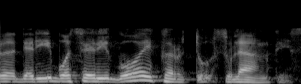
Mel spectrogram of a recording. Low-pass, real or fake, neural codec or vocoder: 5.4 kHz; fake; codec, 16 kHz, 4 kbps, X-Codec, HuBERT features, trained on general audio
